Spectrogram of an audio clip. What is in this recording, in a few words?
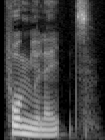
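"formulates", British English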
